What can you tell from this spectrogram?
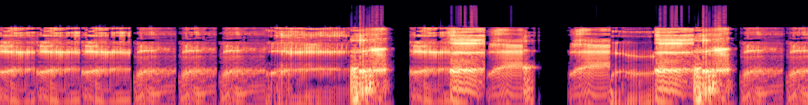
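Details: Simulated burping from the animated Talking Ben the Dog app: a long series of loud, drawn-out, rumbling belches with short breaks between them.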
